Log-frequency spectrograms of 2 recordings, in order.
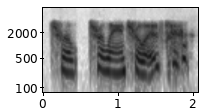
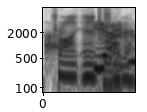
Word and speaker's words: tarantula: I've been saying triantula. Well, you've been wrong.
